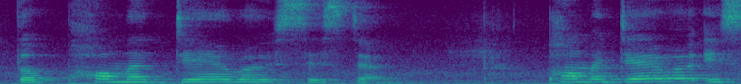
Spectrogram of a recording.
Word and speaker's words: Pomodoro: for me and this system is called the Pomodoro system Pomodoro is spelled p om e d R o the Palma Dara system this was a system created by an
